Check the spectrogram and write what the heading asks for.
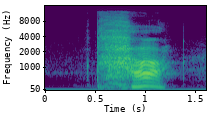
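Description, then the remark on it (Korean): A single voiced sneeze, likely imitated by a person, with a sharp breathy burst that turns into a drawn-out, tonal "choo." It is fairly loud, with silence on either side. “부페 식당에서 한번 어떤 사람이 재채기 한 번 하고 나면다”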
